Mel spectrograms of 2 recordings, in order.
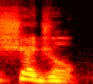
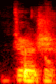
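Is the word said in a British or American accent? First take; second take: British; American. First: It is said with a British accent. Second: It is said with an American accent.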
